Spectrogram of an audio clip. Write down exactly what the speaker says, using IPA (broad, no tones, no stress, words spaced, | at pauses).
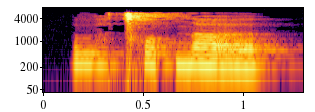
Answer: βa̤ǀʰɔθnaɐ̯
